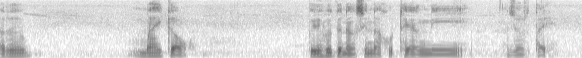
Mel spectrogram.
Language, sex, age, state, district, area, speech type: Bodo, male, 30-45, Assam, Goalpara, rural, spontaneous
